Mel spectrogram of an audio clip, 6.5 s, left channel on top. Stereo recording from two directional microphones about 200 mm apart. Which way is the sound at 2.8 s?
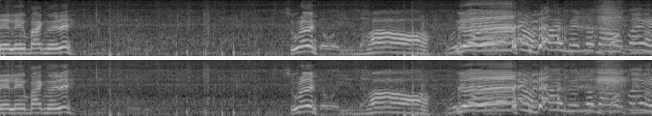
15° left (ahead or behind).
